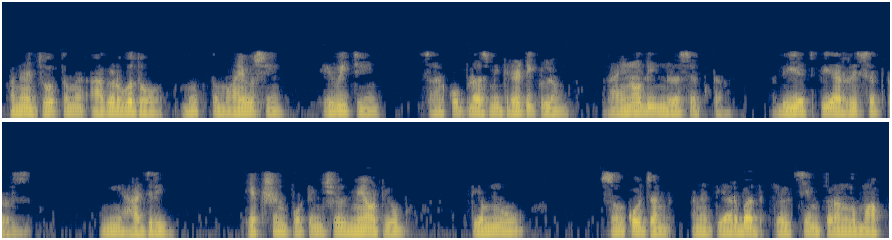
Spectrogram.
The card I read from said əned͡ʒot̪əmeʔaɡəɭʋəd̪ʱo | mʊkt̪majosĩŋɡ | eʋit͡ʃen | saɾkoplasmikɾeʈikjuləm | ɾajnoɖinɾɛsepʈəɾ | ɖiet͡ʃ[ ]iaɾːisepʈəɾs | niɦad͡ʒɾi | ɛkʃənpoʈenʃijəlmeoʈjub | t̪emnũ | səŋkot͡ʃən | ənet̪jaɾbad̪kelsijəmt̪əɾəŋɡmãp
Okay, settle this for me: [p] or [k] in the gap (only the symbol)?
p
